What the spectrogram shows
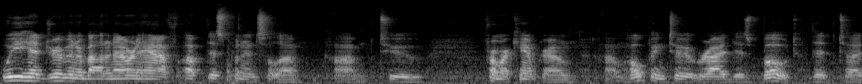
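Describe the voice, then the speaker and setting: A man with a gravelly, bright voice tells a trip story in a loose, rambling chat full of fillers and small jokes. He sits back from the mic, and there is a faint hiss of ambient noise. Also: mid-range voice, distant mic, poor audio. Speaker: travel vlogger. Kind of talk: casual chat.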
